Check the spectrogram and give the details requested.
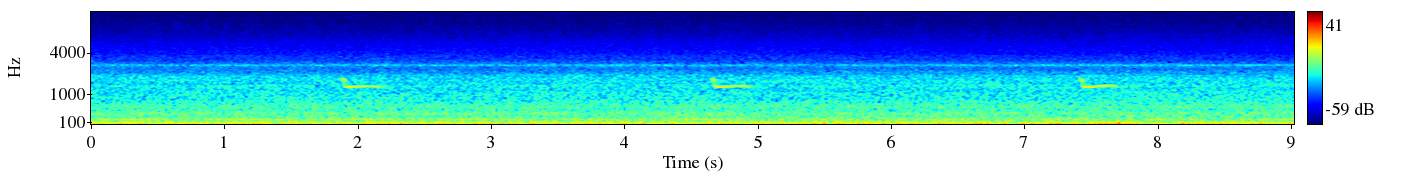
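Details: Eurasian scops owl (Otus scops) singing at dusk in May, Parque Lineal del Manzanares, Spain: three short, soft, slightly falling whistled notes, nearly three seconds apart, over distant traffic rumble.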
